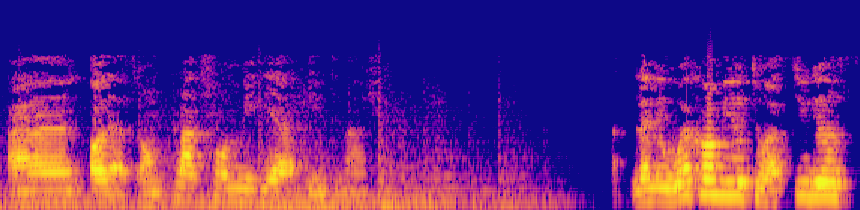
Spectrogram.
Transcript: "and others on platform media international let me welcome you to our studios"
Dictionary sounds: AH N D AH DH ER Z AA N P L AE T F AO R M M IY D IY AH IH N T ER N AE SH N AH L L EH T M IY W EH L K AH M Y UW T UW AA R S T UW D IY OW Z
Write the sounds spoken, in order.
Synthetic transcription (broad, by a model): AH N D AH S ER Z AA N P L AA T F AO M M IY D IY AH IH N T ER N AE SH AH N L EH T M IY W EH L K AH M Y UW T UW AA S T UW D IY OW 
